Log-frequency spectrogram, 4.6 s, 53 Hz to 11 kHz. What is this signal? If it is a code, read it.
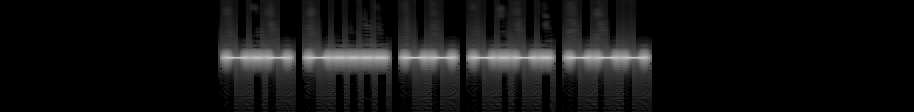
Morse code, heard as a keyed tone, about 34 wpm, 700 Hz. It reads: K6MCO
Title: USA Call Signs - 5 Characters - 4x Character Spacing - 35wpm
